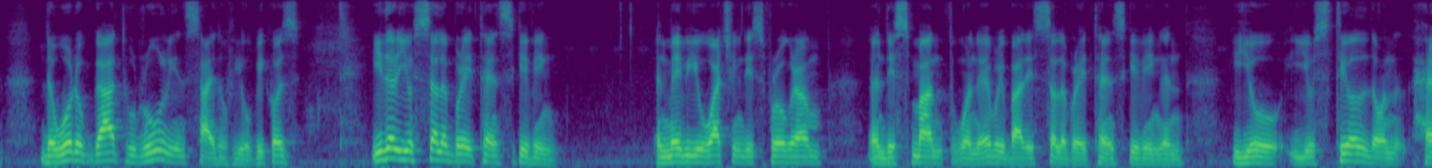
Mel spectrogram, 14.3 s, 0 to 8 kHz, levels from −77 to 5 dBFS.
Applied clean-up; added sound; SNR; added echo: none; none; none; none.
